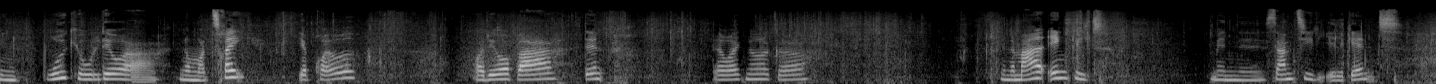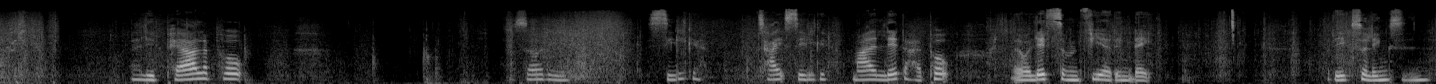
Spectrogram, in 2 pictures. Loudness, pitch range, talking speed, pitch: -26 LUFS, 210-250 Hz, 125 wpm, 225 Hz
